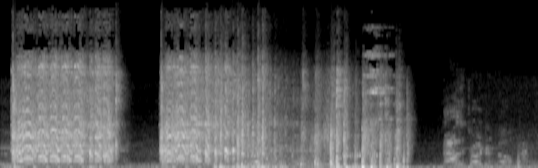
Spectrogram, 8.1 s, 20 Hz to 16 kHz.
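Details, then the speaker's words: Dodge Raider/Montero with rebuilt 4D55T diesel (low compression before rebuild), just refitted and fuel bled: cranks briefly, pauses, catches into steady diesel clatter; runs well, though injectors and a cracked injector line leak. "well it's actually running runs pretty good apart from a few i mean actually all these injectors leak a little bit so i'm gonna have to take this apart to tighten them up"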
